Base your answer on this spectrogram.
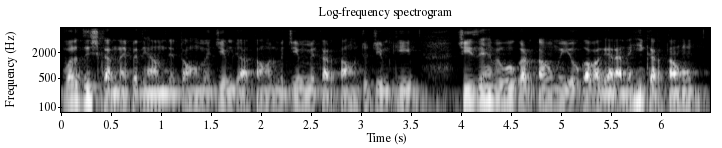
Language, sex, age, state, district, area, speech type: Urdu, male, 18-30, Uttar Pradesh, Lucknow, urban, spontaneous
